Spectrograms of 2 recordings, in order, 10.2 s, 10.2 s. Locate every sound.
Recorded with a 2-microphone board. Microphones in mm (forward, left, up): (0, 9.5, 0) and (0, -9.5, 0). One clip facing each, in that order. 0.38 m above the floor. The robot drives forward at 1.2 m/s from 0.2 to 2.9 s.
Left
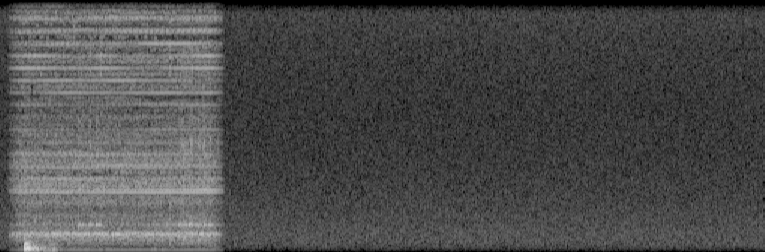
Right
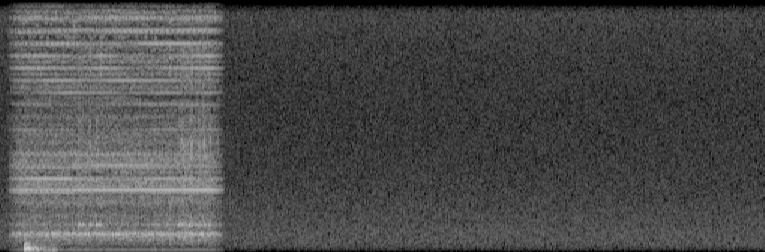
0.3 s a cupboard door: 55° left (ahead or behind), 0.7 m; by 0.8 s 35° left (ahead or behind), 1.1 m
